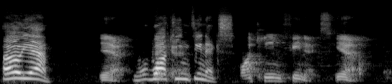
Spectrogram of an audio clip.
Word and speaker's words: Joaquin: Joaquin Phoenix, yeah. It's pronounced Joaquin.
